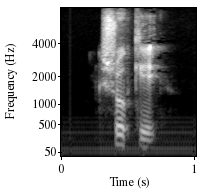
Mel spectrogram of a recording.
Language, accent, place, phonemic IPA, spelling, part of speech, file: French, France, Lyon, /ʃɔ.ke/, choqué, verb / adjective, LL-Q150 (fra)-choqué.wav
- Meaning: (verb) past participle of choquer; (adjective) shocked, startled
